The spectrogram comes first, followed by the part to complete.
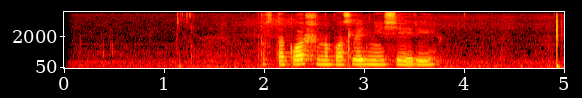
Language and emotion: Russian, neutral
